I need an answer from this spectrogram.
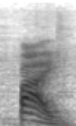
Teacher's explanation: Pai é um ditongo decrescente porque tem uma vogal e decresce para uma semivogal. Vai do forte para o mais fraco.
